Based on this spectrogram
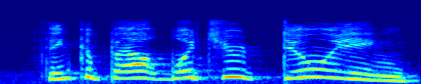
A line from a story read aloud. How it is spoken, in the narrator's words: cried Miss Catherine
